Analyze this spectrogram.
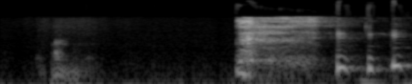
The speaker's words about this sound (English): She was sneezing.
